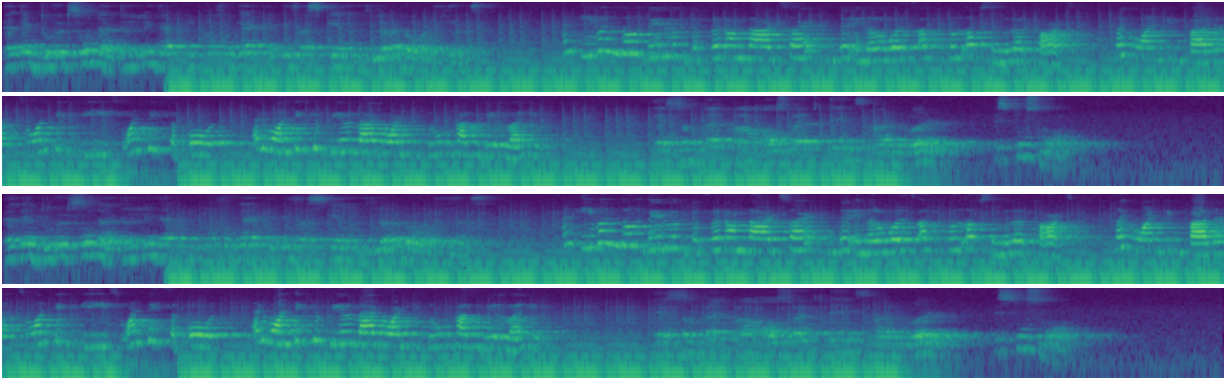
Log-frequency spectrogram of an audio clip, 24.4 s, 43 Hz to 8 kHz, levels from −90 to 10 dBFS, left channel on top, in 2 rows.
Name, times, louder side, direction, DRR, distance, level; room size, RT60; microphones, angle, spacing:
voice 1, 0.0-4.8 18.7-21.7 22.1-23.0, equal, 30° left, 0 dB, 4.1 m, -32 dB
sound 1, 1.6-13.4 14.0-21.2, equal, 60° left, 3.2 m, -31 dB
voice 2, 5.6-10.7 11.1-14.5 14.7-17.7, right 2 dB, 10° right, 2 dB, 0.6 m, -24 dB
24.0 x 8.8 x 4.7 m, 1.3 s
head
